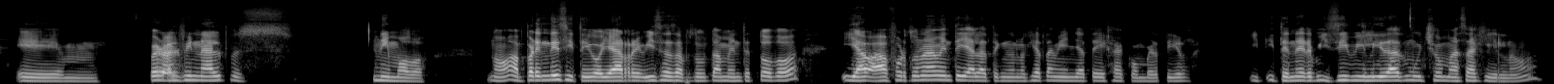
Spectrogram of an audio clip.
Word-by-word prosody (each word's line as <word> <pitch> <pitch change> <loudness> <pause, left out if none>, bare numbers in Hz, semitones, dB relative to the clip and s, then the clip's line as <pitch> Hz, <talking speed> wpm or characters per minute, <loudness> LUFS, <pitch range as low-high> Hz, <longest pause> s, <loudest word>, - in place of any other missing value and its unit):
em, 155 -3 -4 0.5
pero 195 -1 +5
al 190 - +3
final, 195 -1 +2
pues, 170 -5 -12 0.8
ni 190 -2 +1
modo, 155 -4 -3 0.6
¿no?, 175 -2 -3
aprendes 200 +3 +4
y 200 - -1
te 175 - -3
digo, 175 0 +3
ya 175 +1 +7
revisas 185 +1 0
absolutamente 175 0 -3
todo 185 +5 -1 0.4
y 185 -1 0
a 175 -1 +7
afortunadamente 200 +2 +1
ya 185 -2 +4
la 175 -1 -1
tecnología 170 +1 -6
también 180 -2 -5
ya 170 -1 -3
te 175 +2 -8
deja 165 0 -7
convertir 160 +1 -9 0.6
y 180 -2 -15
y 205 -1 -11
tener 180 0 +1
visibilidad 185 0 +1
mucho 190 -1 -5
más 170 0 -4
ágil, 170 -4 -4
¿no? 190 - -12
180 Hz, 135 wpm, -23 LUFS, 170-190 Hz, 0.8 s, ya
